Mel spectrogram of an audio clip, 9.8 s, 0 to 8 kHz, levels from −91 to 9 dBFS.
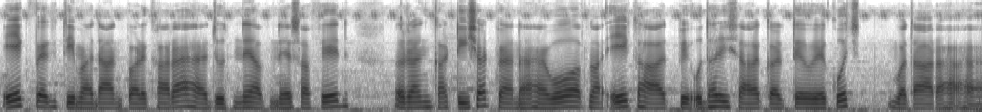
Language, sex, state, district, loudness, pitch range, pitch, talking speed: Hindi, male, Jharkhand, Garhwa, -16 LUFS, 125-145 Hz, 130 Hz, 170 wpm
